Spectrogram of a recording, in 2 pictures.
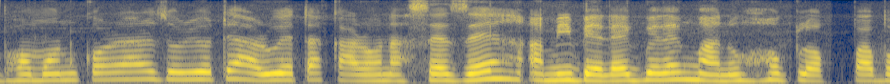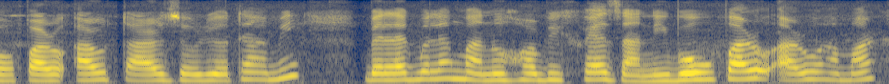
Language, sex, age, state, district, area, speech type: Assamese, female, 18-30, Assam, Dibrugarh, rural, spontaneous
